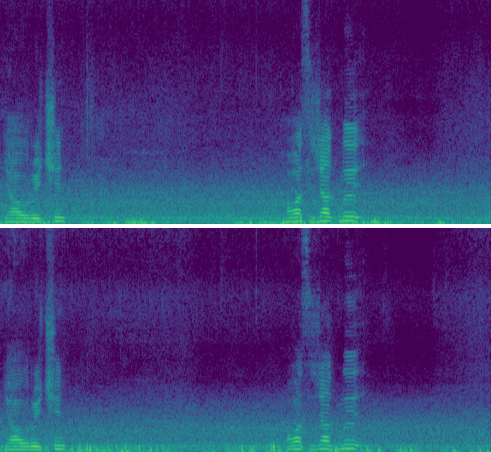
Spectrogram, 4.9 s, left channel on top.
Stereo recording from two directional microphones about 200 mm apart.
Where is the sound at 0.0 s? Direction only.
25° right (ahead or behind).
